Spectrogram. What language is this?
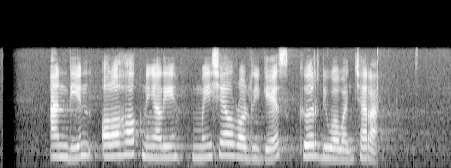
Sundanese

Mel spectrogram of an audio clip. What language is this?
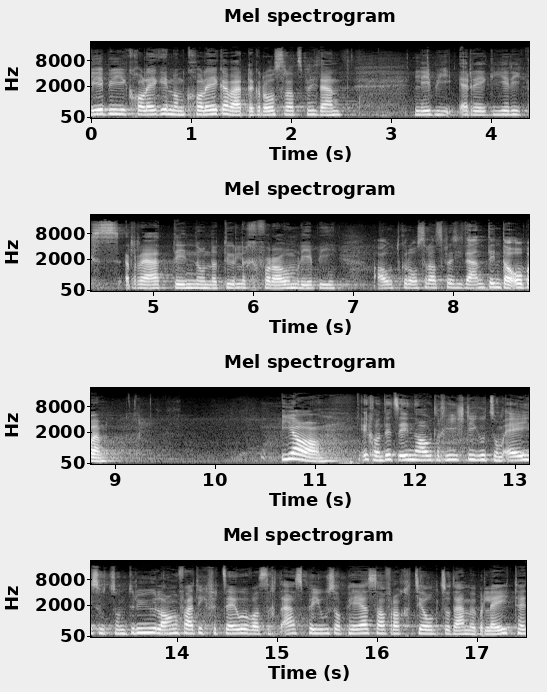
Swiss German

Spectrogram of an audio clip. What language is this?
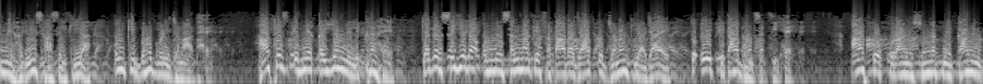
Urdu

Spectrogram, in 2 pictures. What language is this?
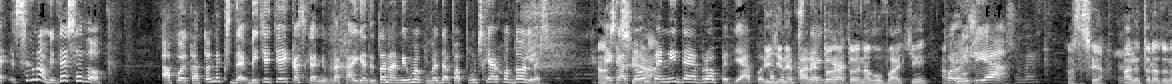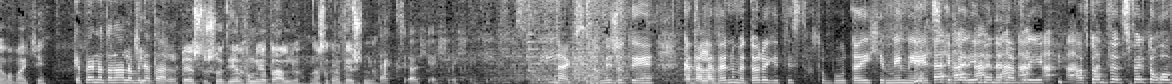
Greek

